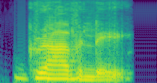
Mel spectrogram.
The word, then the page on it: gravelly: Indian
